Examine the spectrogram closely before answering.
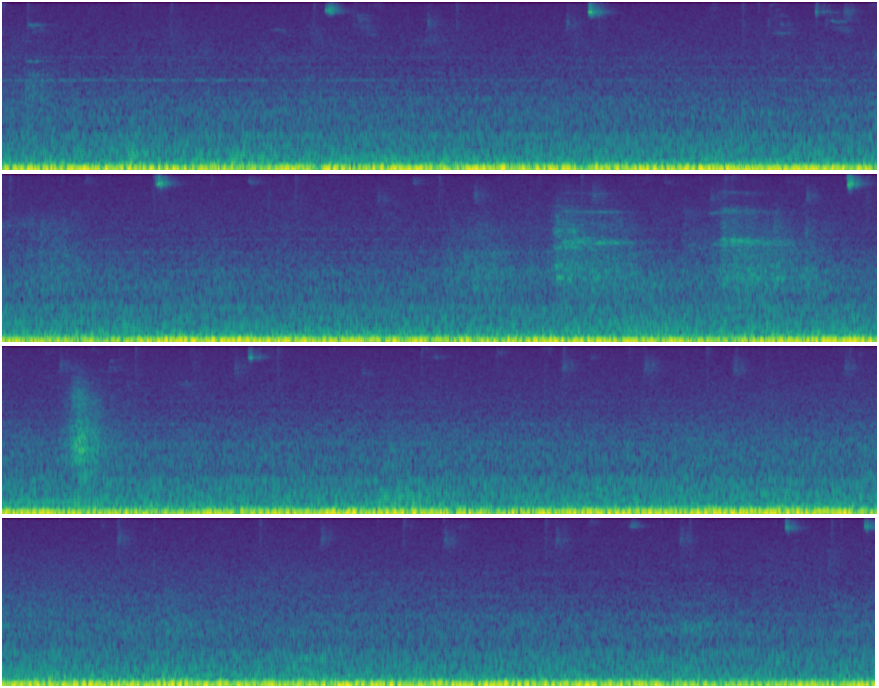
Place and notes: Vicolo dei Calafai, Trieste, Italy - bats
